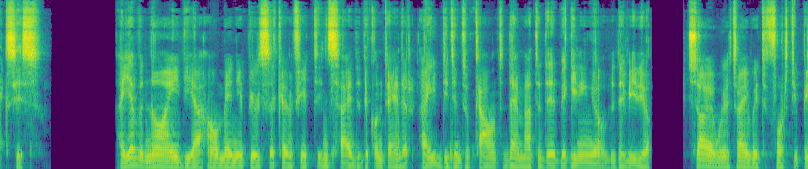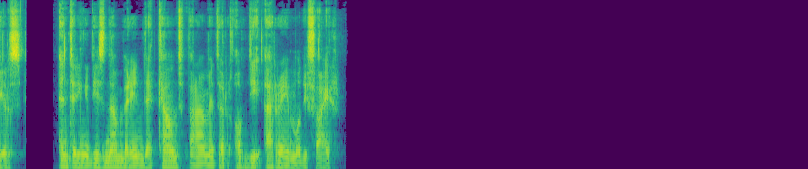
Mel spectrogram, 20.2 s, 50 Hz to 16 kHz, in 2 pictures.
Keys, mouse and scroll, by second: 14.3-16.2 drag, 17.5-18.0 scroll down 3, 18.3-18.6 shift+middle drag, 19.5-20.1 shift+middle drag.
